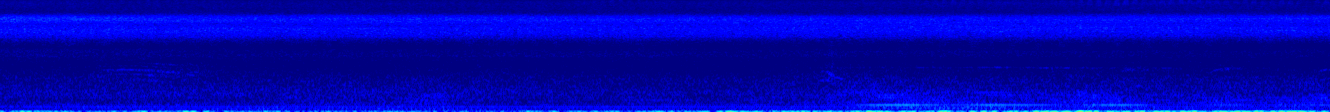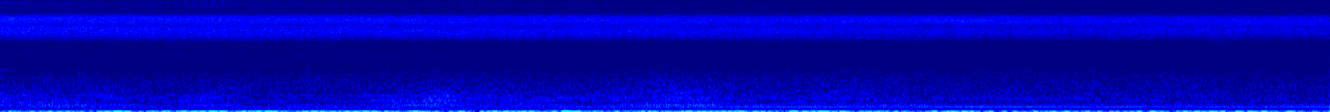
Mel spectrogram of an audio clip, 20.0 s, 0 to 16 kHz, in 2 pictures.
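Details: Cicadas singing in summer, 1 PM on 28 July 2021, in a modern hillside neighbourhood of Nisshin near Nagoya, Japan: an unbroken shrill buzzing wash over a low steady hum and rumbling street and footstep noise.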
